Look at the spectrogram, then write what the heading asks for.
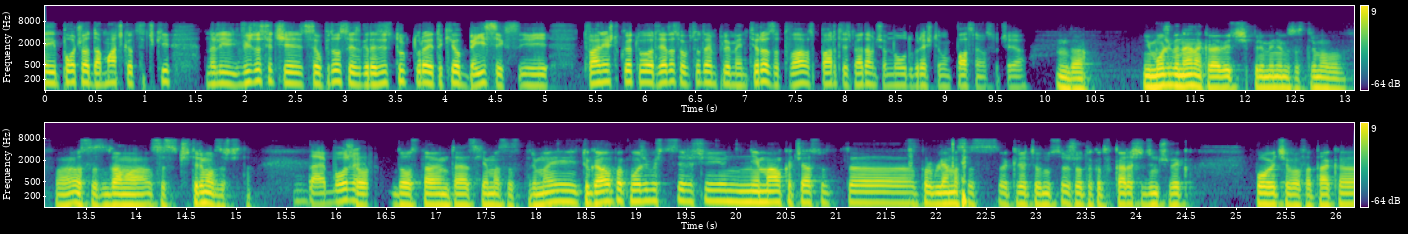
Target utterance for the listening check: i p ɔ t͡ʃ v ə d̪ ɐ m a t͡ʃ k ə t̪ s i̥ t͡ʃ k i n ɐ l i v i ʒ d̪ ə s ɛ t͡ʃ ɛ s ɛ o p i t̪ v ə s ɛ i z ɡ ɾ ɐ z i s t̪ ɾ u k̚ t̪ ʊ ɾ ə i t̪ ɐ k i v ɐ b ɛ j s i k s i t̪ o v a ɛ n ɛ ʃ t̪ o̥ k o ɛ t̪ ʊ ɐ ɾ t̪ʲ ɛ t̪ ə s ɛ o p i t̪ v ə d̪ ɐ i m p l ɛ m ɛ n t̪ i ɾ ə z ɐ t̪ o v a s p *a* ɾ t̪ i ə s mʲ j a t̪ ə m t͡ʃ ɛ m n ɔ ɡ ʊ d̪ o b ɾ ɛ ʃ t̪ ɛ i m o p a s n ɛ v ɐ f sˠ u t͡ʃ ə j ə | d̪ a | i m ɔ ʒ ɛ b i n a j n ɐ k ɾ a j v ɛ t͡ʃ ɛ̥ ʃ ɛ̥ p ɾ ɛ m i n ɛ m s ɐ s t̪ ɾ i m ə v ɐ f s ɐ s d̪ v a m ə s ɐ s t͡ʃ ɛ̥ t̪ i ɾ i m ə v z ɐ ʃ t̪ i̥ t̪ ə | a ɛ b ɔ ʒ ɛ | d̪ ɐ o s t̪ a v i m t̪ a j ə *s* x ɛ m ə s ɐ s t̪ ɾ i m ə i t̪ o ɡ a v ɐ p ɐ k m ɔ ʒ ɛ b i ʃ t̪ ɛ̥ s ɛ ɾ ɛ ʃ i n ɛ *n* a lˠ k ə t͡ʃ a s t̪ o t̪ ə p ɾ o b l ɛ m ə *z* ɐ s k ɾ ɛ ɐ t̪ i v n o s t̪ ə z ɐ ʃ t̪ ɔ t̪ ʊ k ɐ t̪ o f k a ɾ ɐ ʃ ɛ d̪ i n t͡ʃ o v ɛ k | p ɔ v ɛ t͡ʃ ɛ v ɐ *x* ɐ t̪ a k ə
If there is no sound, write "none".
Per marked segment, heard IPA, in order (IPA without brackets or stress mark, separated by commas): a, s, m, s, f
